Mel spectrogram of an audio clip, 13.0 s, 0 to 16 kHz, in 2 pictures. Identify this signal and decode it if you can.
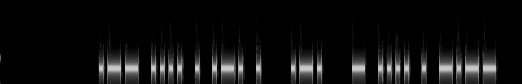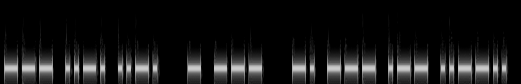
Morse code, heard as a keyed tone, about 22 wpm, 700 Hz. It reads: WHERE R THEY OFF TO NOW?
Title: Sentences from Top 200 Words and Abbreviations 22wpm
